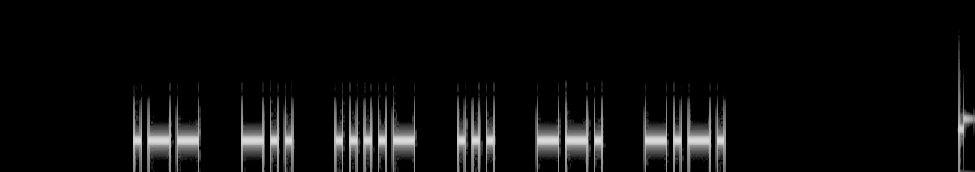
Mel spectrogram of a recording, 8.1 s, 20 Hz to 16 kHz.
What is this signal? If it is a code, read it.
Morse code, heard as a keyed tone, about 20 wpm, spaced as for 15 wpm, 700 Hz. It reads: WD4SGC
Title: 173 Lesson 28g - Number 9 - Call Signs 20wpm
